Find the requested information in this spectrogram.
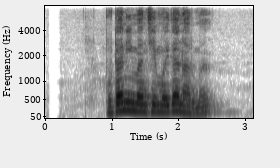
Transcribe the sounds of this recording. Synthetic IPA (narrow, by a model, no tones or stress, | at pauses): b̥ʱuʈanimant͡sʰemʌjd̪anɦʌɾuma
